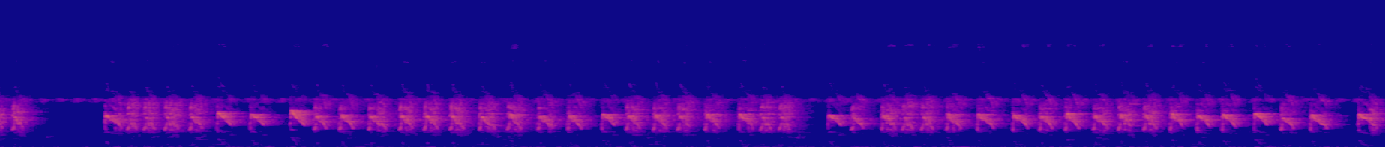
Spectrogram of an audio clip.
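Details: White-eye used as a lure to set a quiet, reluctant bird singing: long unbroken bursts of rapid, high, twittering chatter, each lasting several seconds and separated by brief pauses, without other noticeable sounds.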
